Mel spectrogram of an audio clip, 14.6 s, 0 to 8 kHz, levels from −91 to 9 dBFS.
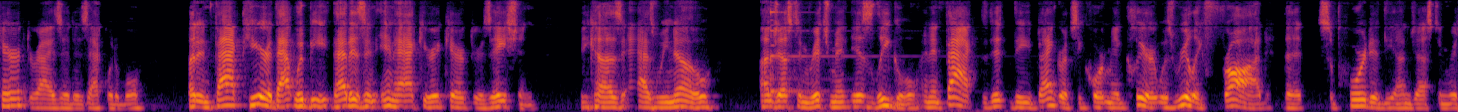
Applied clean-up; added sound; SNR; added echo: none; Keyboard (musical); 19 dB; none.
